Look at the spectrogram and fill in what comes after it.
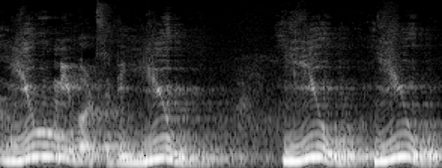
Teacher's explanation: ঠোঁটটা দেখো সামন দিকে সংকুচিত হয়ে যাচ্ছে, অর্থাৎ চোখা হয়ে যাচ্ছে সামন দিকে, অর্থাৎ ঠোঁটের হেল্প লাগছে। তুমি মুখটাকে এমন না ইউ না করে তুমি ইউনিভার্সিটি বলতে পারবে, বা তোমরা বলতে পারবে ইউনিভার্সিটি, একটু চেষ্টা করে দেখো।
